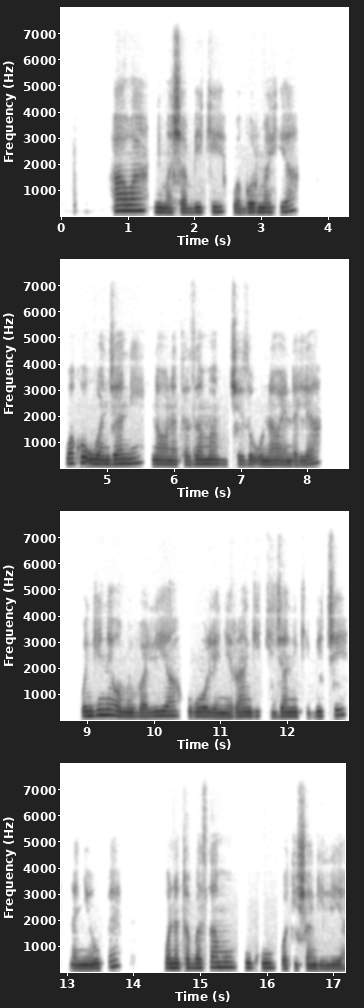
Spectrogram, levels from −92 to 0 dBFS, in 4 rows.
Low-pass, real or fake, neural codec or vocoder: 7.2 kHz; real; none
